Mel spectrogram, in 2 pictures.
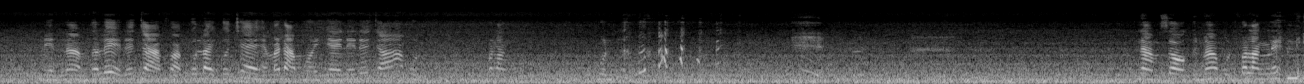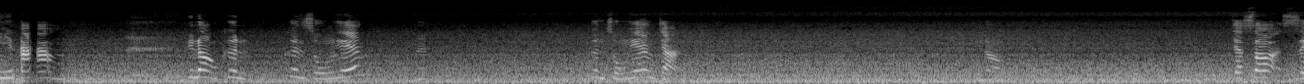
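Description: Waves wash steadily onto a beach nearby.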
